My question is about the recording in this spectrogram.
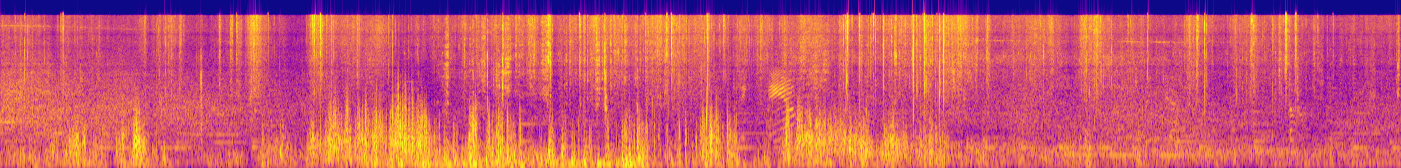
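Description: Dry twigs and leaf litter rustling and crackling in irregular bursts as a hand pushes through them close to the microphone, with a low rumble underneath. It is loudest between about three and nine seconds in.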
